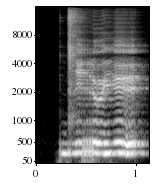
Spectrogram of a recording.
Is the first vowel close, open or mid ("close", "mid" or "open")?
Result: close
